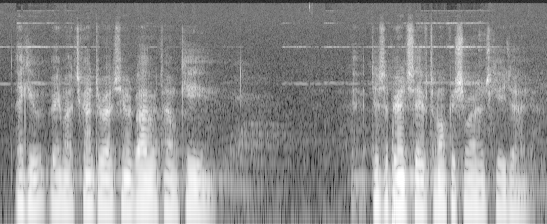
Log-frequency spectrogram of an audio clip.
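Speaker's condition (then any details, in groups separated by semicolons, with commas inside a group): Parkinson's; tremor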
